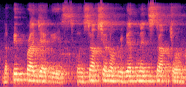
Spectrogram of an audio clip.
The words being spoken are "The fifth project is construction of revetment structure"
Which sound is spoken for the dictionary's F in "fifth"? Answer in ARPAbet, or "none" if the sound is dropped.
P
